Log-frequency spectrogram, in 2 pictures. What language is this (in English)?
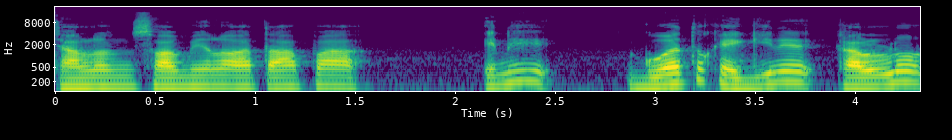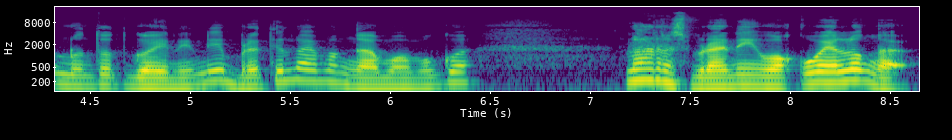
Indonesian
